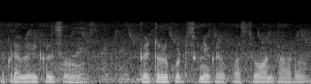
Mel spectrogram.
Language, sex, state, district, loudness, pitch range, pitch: Telugu, male, Andhra Pradesh, Srikakulam, -19 LUFS, 105-115 Hz, 110 Hz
